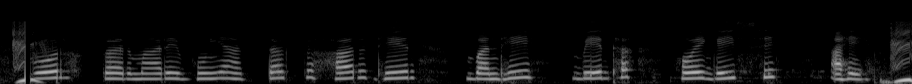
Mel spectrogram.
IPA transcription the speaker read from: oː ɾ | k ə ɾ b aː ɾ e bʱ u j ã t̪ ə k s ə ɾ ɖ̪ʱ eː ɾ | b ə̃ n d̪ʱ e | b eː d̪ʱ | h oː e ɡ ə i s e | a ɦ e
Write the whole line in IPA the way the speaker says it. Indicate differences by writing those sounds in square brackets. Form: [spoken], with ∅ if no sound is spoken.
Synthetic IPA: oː ɾ | k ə ɾ [m] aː ɾ e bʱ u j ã t̪ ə k [h] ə ɾ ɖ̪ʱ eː ɾ | b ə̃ n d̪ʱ e | b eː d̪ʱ | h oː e ɡ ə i s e | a ɦ e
